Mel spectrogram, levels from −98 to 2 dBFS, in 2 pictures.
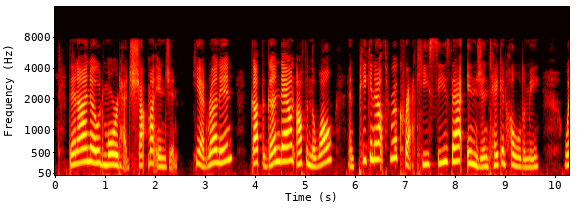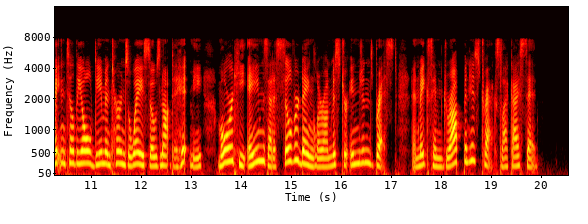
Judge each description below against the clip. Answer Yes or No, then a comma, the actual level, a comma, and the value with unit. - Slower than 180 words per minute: No, average, 195 wpm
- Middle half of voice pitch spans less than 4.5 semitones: No, average, 4.9 semitones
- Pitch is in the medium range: No, high, 240 Hz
